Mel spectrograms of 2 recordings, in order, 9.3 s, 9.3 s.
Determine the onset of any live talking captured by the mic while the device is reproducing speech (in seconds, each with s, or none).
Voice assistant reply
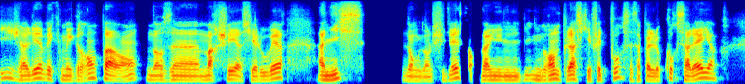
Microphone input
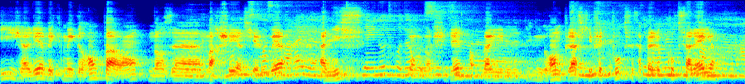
2.3 s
